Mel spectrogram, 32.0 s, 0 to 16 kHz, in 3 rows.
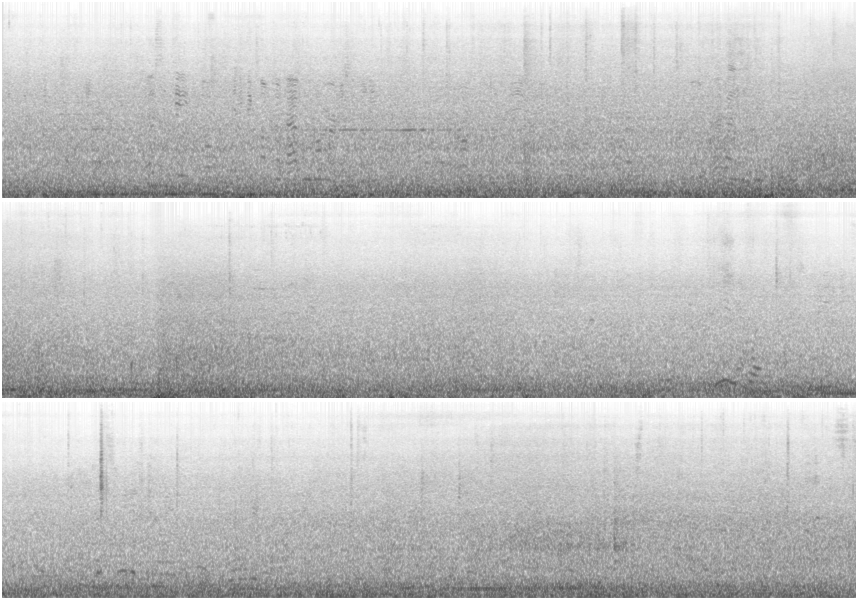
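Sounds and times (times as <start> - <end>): low traffic rumble: 0.0 - 32.0
pedestrian voices: 0.0 - 32.0.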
